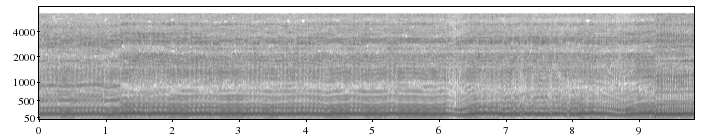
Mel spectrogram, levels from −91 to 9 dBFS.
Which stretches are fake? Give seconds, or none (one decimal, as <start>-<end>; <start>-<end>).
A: 6.9-8.1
